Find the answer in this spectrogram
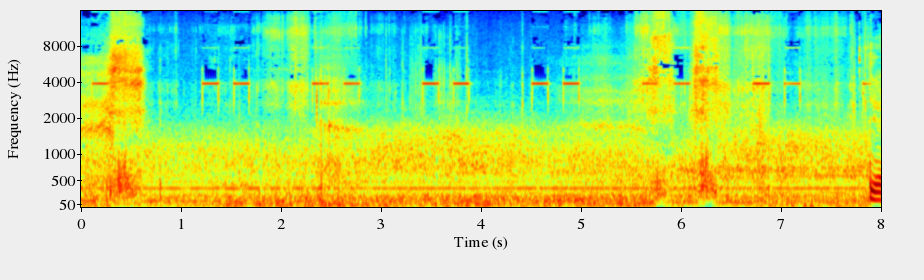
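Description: DJI Mavic Mini remote controller sounding its alert: short, high-pitched double beeps repeating about once a second while the drone is in return-to-home mode at long range. A steady rushing noise, like wind on the microphone, runs underneath.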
